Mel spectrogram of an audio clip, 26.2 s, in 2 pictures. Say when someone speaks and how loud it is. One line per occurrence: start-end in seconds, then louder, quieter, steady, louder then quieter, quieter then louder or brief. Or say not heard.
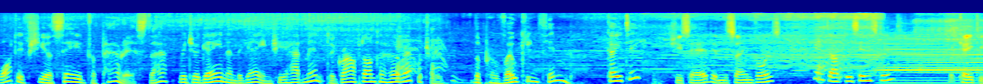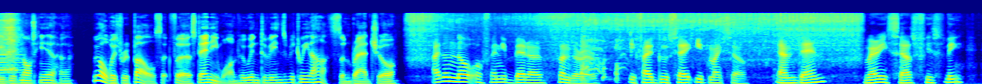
0.0-12.1 steady
12.7-26.1 steady.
